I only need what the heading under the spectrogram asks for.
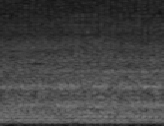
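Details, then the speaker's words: Honda Lead scooter idling after repair of a badly done earlier job that damaged an engine part and caused scraping: even, steady idle with no knocking or scraping, scraping noise gone. "não bate nada acabou aquele barulho raspando"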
